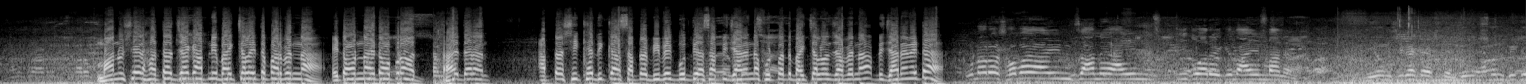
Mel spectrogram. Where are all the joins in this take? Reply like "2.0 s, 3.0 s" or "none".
4.3 s, 5.3 s, 13.3 s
